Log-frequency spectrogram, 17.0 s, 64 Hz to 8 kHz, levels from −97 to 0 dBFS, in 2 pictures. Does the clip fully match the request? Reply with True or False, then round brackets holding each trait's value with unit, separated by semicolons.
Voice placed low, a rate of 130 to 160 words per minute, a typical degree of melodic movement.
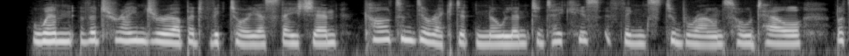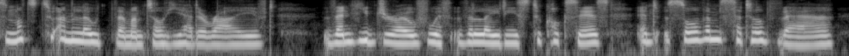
False (205 Hz; 140 wpm; 3.5 semitones)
